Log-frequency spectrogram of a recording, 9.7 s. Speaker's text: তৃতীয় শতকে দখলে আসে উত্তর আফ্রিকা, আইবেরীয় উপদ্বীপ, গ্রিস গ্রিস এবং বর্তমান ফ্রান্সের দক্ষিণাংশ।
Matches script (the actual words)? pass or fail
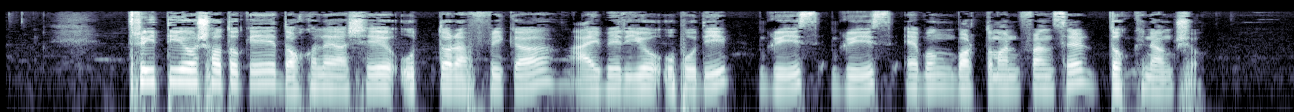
pass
